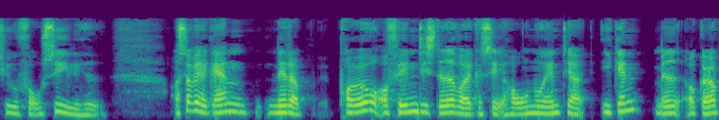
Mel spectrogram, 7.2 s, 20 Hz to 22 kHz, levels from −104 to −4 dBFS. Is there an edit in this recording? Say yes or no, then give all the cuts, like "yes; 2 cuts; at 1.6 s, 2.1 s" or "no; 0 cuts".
no; 0 cuts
